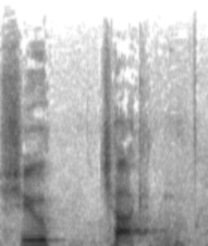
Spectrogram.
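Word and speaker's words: Shewchuk: advanced programming I'm Shu chok my last name is pronounced Shu chok my email is j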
